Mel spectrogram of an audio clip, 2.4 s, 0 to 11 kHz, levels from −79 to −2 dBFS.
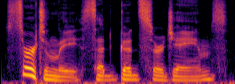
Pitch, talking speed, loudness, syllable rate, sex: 120 Hz, 125 wpm, -20 LUFS, 3.6 syllables/s, male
